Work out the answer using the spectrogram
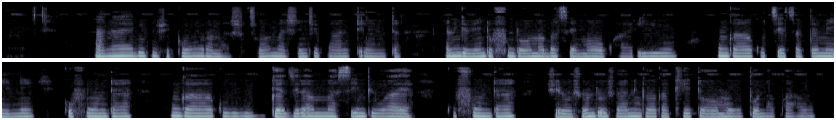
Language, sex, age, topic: Ndau, male, 50+, education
